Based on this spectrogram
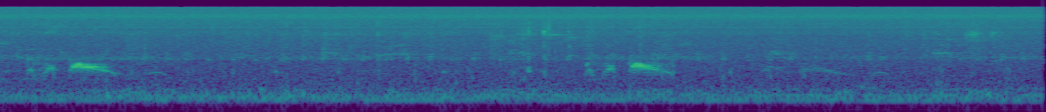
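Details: Young male Thai-hybrid spotted dove being paired gives two isolated low coos about five seconds apart, each a short note then a drawn falling one, over constant low hum.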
